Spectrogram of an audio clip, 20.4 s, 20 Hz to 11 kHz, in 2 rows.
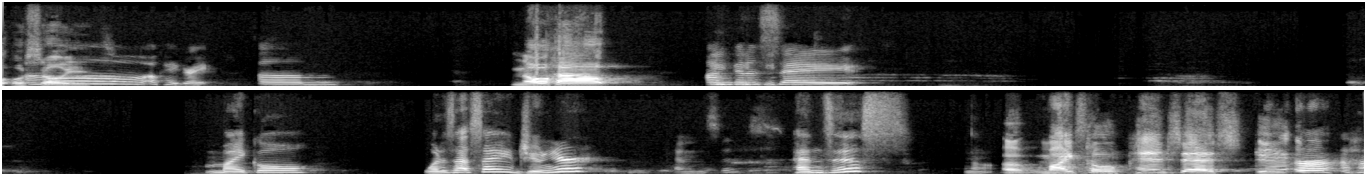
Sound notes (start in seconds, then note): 7.2 chuckles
